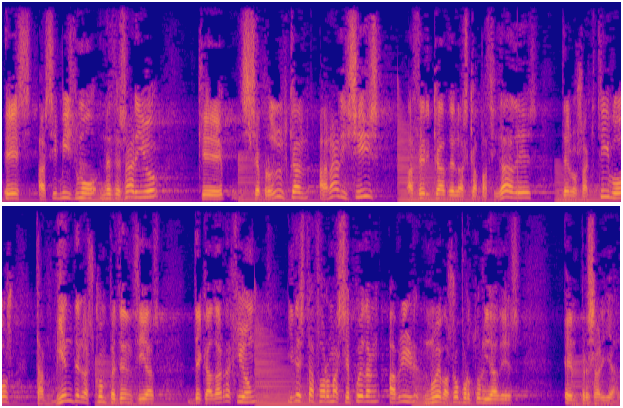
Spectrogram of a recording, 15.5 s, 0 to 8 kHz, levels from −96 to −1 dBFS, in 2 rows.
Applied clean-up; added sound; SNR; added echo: none; Guitar; 17 dB; none.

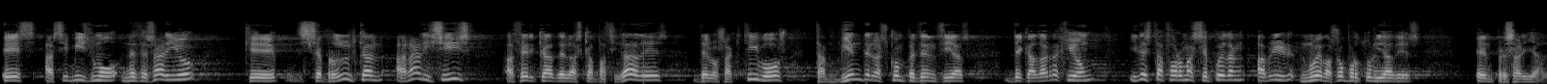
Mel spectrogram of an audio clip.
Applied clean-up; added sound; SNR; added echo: none; none; none; none.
